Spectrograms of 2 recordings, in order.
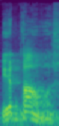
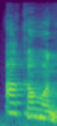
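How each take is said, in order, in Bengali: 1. শব্দটি e স্বরধ্বনি দিয়ে শুরু হয়। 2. শব্দটি a স্বরধ্বনি দিয়ে শুরু হয়। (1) "একামা শব্দটি" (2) "আকামা নয়"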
